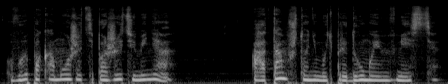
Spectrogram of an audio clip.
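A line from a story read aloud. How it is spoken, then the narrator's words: Barely audible. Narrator (Russian): произнес едва слышно электроник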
